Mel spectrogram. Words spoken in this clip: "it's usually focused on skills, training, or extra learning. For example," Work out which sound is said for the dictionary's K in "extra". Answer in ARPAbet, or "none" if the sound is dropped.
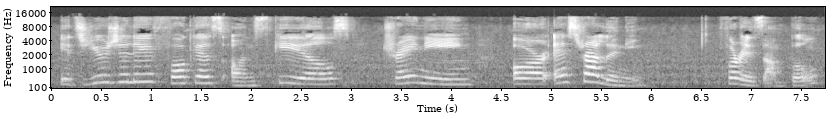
none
